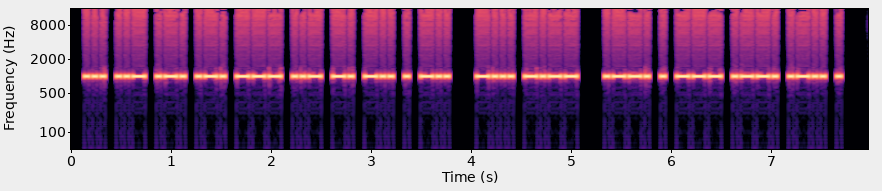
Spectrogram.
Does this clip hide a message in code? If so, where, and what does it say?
Yes: Morse code from 0.1 to 7.7 s, heard as a keyed tone, about 30 wpm, 1000 Hz. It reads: SURROUNDED BY PEOPLE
